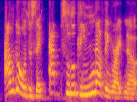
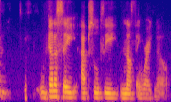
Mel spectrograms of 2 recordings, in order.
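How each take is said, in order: First: The voice rises and falls with energy. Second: The voice is flat with little variation. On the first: The words connect with listeners. The speaker calls it right. "Now check the difference" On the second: The words fail to connect with listeners. The speaker calls it wrong. "it's just eh, whatever"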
